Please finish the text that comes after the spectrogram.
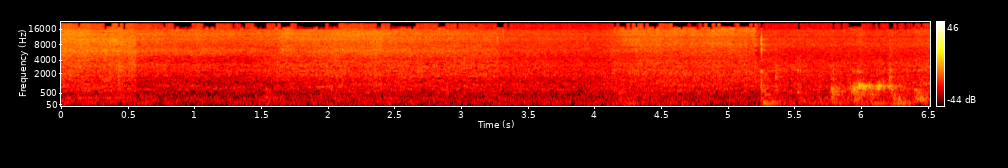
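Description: Mushrooms frying and being stirred with spices in a hot pan, a steady close sizzle and hiss running throughout, with a few scraping stir clatters near the end.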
